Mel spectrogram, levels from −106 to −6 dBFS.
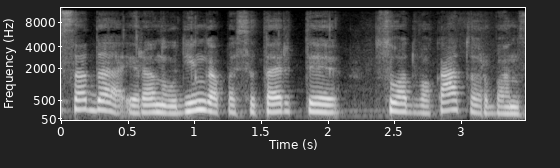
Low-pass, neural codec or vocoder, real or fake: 10.8 kHz; none; real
